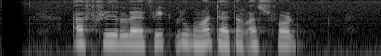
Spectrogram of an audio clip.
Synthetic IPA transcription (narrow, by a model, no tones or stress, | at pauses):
ʔafɾilɛfikluŋɔd̥a̤t̪əŋʔɔsfɔrt̪̚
